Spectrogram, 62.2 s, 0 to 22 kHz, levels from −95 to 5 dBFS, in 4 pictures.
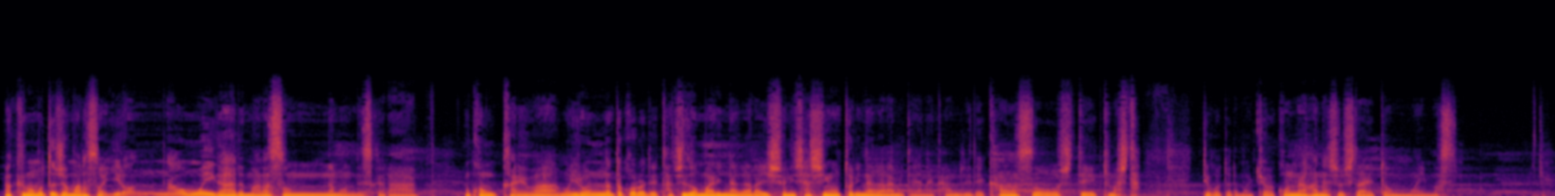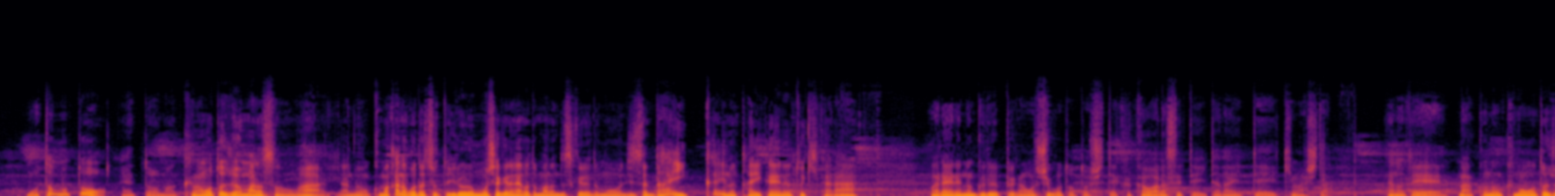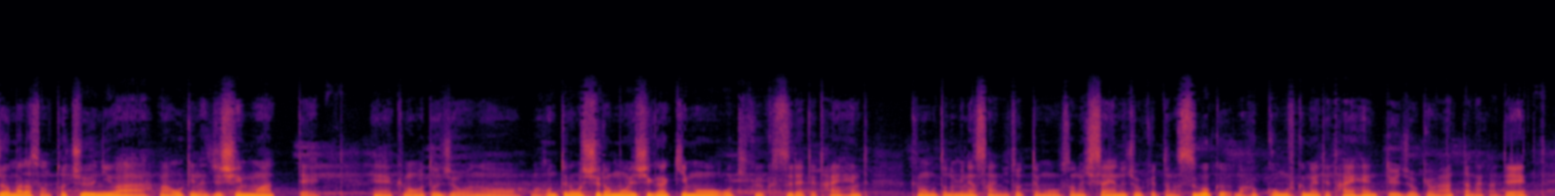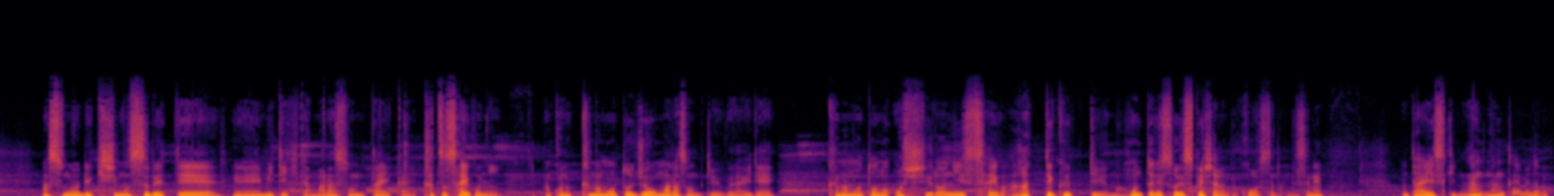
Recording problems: garbled, watery; slightly; nothing above 11 kHz
background chatter; faint; throughout; 2 voices, 25 dB below the speech

